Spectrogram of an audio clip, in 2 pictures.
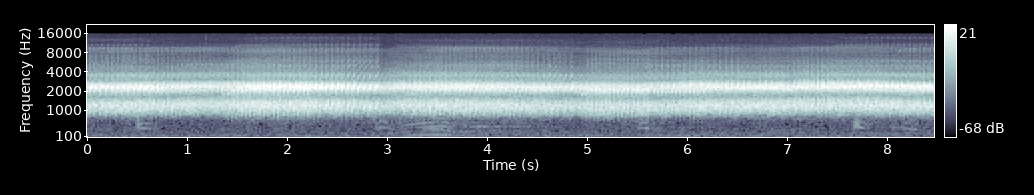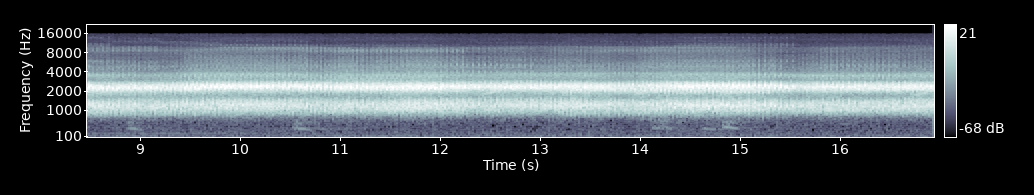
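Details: Gray tree frogs calling in Northwest Wisconsin in early June 2022, captured with a matched pair of SE Electronics sE8 condensers in ORTF: a dense, unbroken wall of overlapping trills that holds steady throughout, with no other sounds.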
